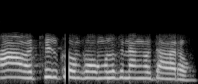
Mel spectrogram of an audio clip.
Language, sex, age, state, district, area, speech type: Tamil, female, 30-45, Tamil Nadu, Thoothukudi, rural, conversation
